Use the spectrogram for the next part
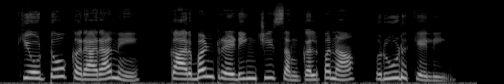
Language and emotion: Marathi, neutral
